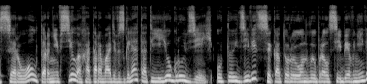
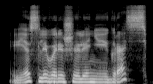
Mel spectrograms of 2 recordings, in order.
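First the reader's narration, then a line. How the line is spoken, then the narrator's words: Purring. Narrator (Russian): промурлыкал сэр Уолтер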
